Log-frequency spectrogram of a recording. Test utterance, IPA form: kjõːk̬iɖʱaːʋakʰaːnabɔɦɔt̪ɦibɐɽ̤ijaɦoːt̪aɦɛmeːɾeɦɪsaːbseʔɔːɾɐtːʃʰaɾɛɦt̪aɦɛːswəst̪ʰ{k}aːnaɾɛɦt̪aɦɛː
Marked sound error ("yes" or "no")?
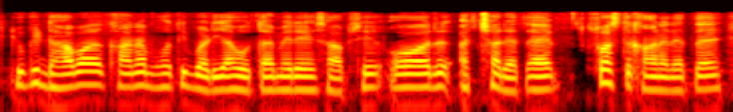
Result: yes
